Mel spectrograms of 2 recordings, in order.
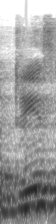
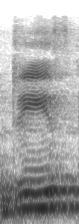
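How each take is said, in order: First: ट्रेस said with a hissed S ending; S-ending mispronunciation. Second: ट्रेस said as "trayz", ending in Z; voiced Z ending. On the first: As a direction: show the mistaken "trace" sound in ट्रेस. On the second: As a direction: model ट्रेस with a buzzing Z in place of S. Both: Shown as a demonstration. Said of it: "ट्रेस नहीं बोलेंगे".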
